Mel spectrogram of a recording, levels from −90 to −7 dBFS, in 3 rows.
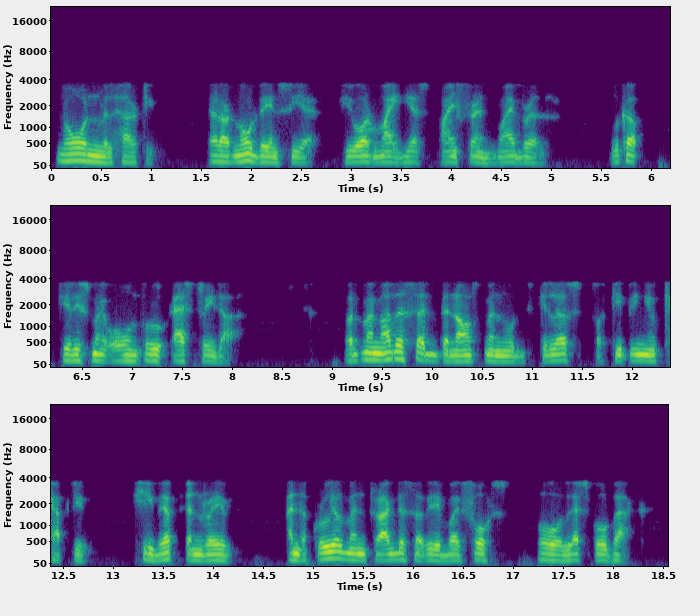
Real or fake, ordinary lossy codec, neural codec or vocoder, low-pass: fake; Opus, 24 kbps; codec, 16 kHz in and 24 kHz out, 0.8 kbps, FocalCodec, streaming, 65536 codes; 3.6 kHz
